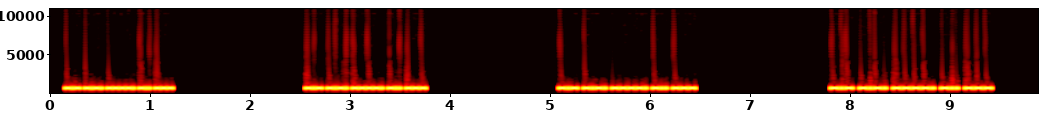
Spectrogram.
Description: Morse code, heard as a keyed tone, about 64 wpm, 700 Hz. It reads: KC9DO KC9DO KC9DO KC9DO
